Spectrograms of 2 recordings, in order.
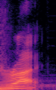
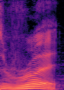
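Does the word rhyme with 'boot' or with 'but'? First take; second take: but; boot. First: The word is said with the vowel of 'rut'. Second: The word is said with the vowel of 'boot'. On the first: The speaker calls it wrong. "rut is rut" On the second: The speaker calls it right. "it's root, not rut"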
